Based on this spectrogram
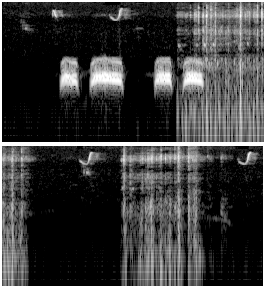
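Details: Forest dove call used for trapping: two pairs of low hollow coos, a short note then a longer one, followed by loud rustling and wing-flapping noise with faint high chirps.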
